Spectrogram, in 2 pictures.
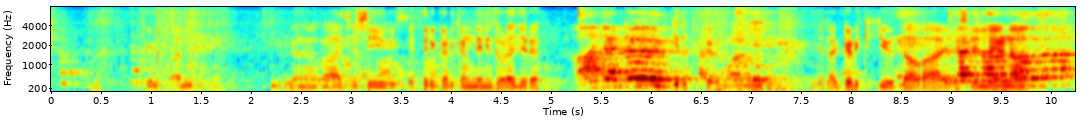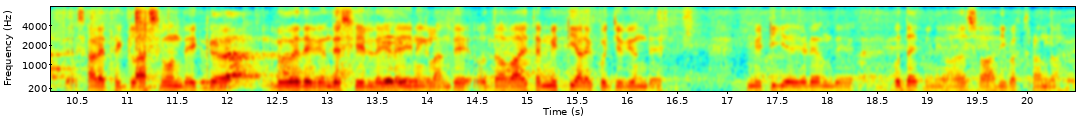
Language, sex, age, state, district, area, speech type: Dogri, male, 18-30, Jammu and Kashmir, Kathua, rural, spontaneous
